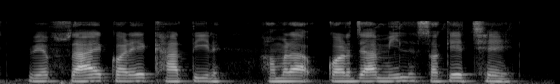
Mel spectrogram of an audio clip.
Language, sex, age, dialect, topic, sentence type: Maithili, male, 18-24, Eastern / Thethi, banking, question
